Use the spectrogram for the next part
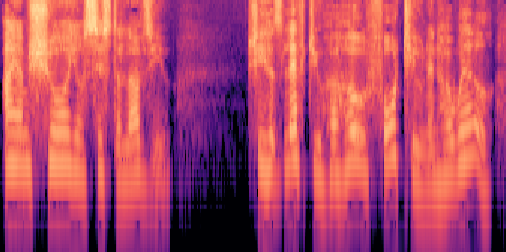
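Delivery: a daughter's plea, lightly voiced; young lady pleading. Sophia reasoning with her father, light high voice.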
